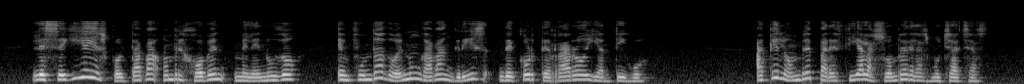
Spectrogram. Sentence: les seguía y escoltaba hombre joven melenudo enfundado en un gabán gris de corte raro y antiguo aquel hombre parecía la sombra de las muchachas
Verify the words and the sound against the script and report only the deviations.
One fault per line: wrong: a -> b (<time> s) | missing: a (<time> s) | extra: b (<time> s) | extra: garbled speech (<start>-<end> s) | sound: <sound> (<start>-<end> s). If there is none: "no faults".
no faults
